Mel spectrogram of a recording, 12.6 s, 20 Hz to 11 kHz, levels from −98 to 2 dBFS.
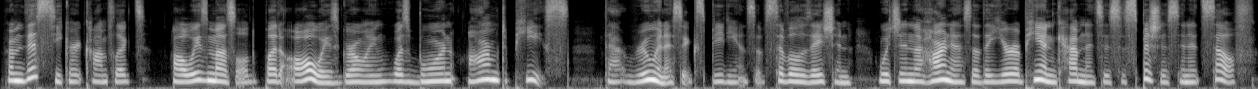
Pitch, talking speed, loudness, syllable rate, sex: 220 Hz, 145 wpm, -19 LUFS, 4.6 syllables/s, female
